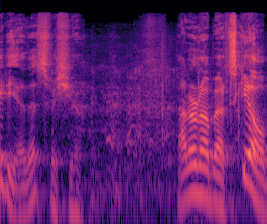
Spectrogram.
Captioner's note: laughter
